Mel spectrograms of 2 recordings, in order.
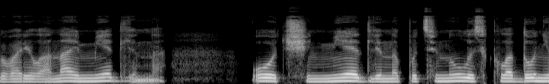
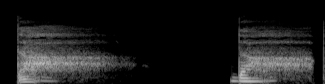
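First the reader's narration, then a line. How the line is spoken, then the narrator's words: Whisper. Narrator (Russian): прошептала она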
